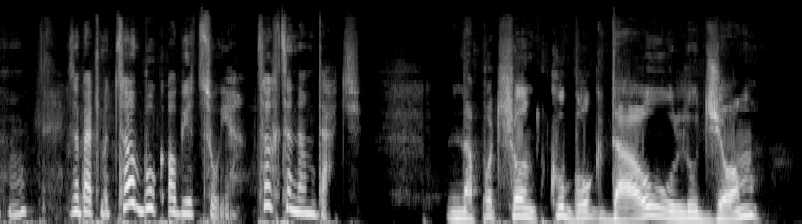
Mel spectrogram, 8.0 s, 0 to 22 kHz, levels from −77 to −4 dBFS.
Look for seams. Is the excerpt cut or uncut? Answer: cut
